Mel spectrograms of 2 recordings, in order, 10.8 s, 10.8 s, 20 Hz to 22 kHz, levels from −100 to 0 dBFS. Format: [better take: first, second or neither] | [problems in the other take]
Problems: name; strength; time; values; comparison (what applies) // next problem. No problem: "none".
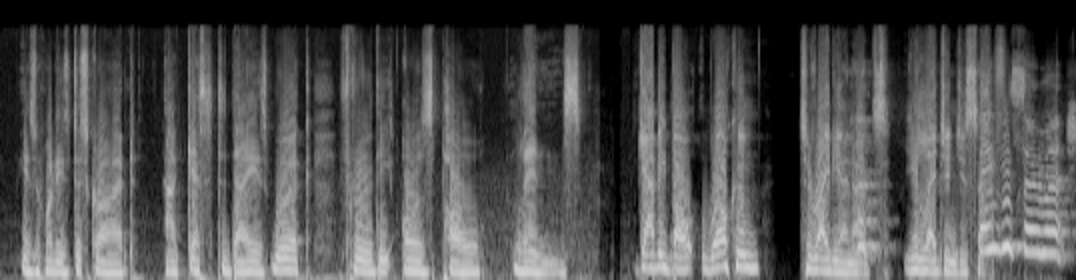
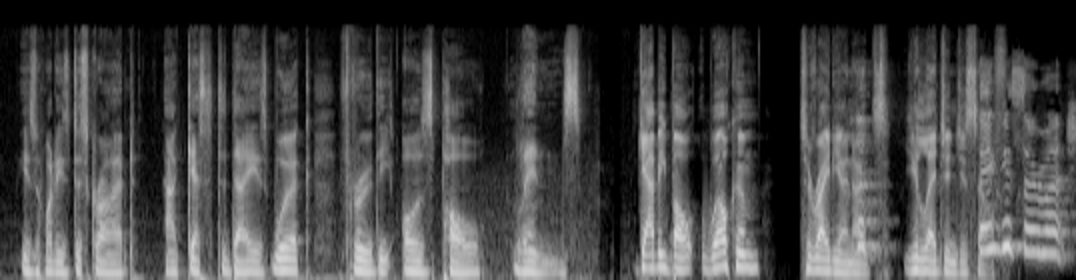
second | distortion; heavy; 7 dB below the speech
